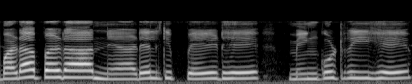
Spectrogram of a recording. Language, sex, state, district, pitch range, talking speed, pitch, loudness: Hindi, female, Odisha, Malkangiri, 260-295 Hz, 130 wpm, 280 Hz, -16 LUFS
